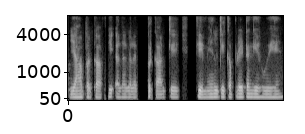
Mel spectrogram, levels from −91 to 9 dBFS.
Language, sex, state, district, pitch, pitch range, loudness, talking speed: Hindi, male, Uttar Pradesh, Lucknow, 115 Hz, 110-115 Hz, -21 LUFS, 180 wpm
